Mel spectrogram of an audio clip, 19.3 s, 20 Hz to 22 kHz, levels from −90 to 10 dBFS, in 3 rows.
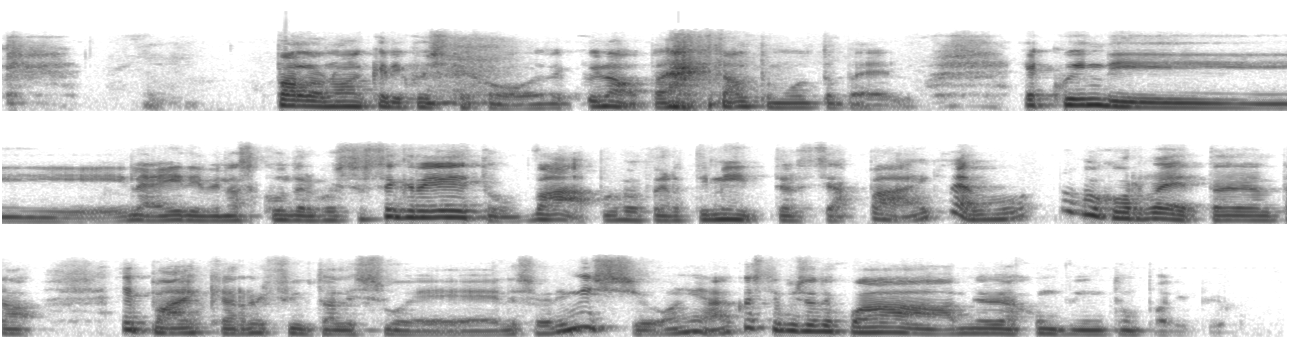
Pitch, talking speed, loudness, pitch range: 130 Hz, 160 wpm, -21 LUFS, 120-170 Hz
